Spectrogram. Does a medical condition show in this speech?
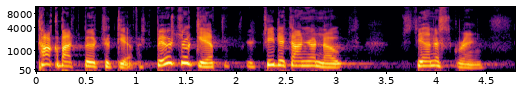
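Yes: deafness; deaf during school years.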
